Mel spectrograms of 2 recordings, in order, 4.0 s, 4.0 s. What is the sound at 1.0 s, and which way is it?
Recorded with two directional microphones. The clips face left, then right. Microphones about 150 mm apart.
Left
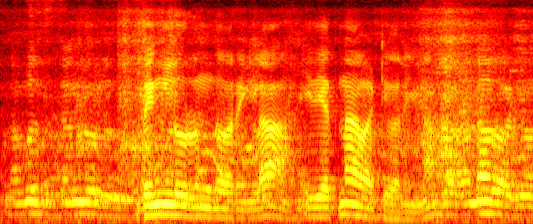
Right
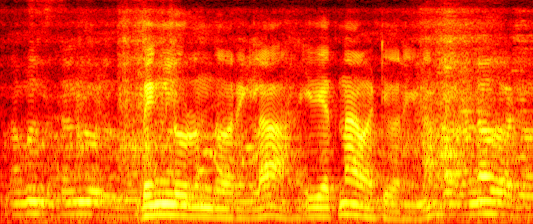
Speech, 5° left (ahead or behind).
